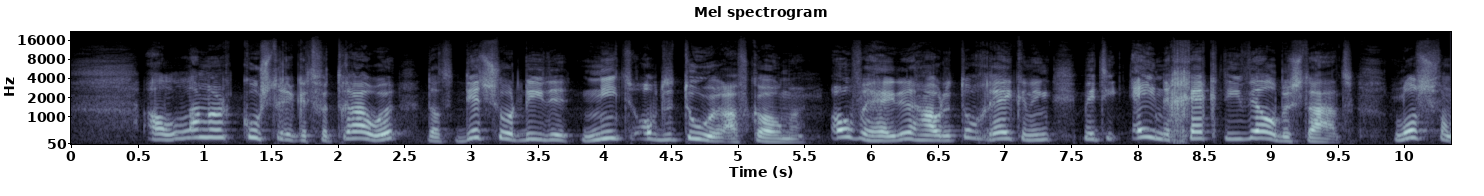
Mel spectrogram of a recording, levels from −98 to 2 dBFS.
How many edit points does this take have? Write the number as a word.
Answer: one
